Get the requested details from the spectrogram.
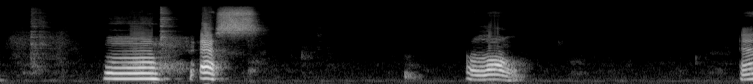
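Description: A woman speaks clearly and slowly nearby, as if teaching.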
